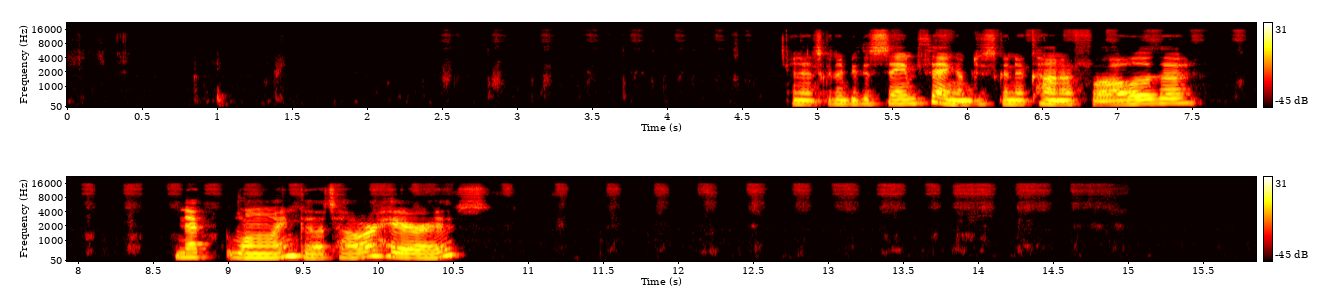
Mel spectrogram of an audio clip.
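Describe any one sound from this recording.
A pencil scratches quickly across paper in short strokes.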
